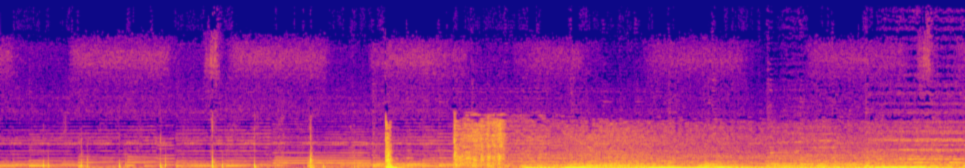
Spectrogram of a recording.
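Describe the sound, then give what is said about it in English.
A car engine starts after a series of sharp clicks and a loud knock, then settles into a steady, low, rough rumble that carries on to the end, with no voices. “I drove down to Stingray Point”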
